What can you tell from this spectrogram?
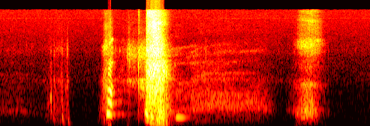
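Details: Induced sneezes from a person with no allergies or hay fever: short catching inhalations build to an explosive voiced sneeze, then a trailing exhale and a softer follow-up burst.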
